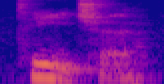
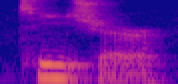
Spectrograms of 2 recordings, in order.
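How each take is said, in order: First: Said in a British accent, R silent. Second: Said in an American accent, R pronounced. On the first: "From American to British" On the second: "From American to British"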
